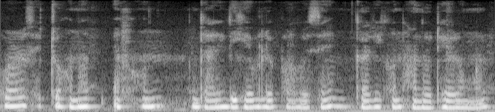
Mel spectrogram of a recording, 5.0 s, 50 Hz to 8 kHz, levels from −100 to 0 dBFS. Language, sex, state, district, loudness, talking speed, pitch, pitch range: Assamese, female, Assam, Kamrup Metropolitan, -14 LUFS, 120 wpm, 190 Hz, 185-205 Hz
